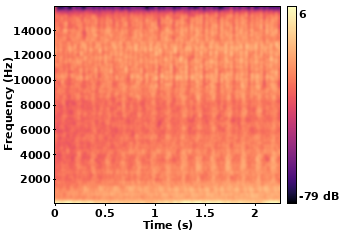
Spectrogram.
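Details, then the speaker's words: 5.7 L Hemi at 160,000 miles: steady quick light tick over a deep even idle; owner unsure whether lifter tick or exhaust leak, plans to check oil control valve for aluminium shavings; cause suspected, not confirmed. "Hemi tick exhaust noise what y'all think"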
